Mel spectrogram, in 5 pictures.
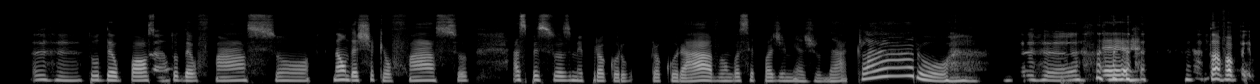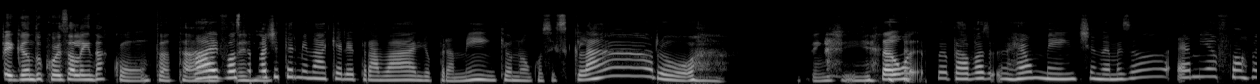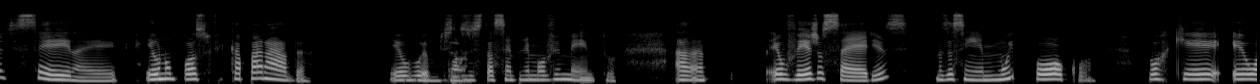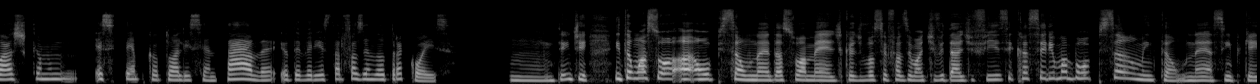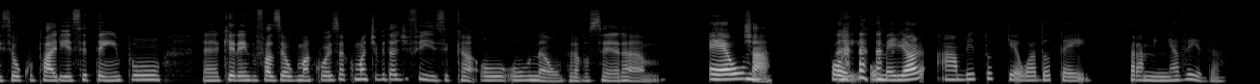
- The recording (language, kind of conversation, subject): Portuguese, podcast, Me conta um hábito que te ajuda a aliviar o estresse?
- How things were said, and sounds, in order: laugh; chuckle; other background noise; laughing while speaking: "É"; chuckle; laugh; laugh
